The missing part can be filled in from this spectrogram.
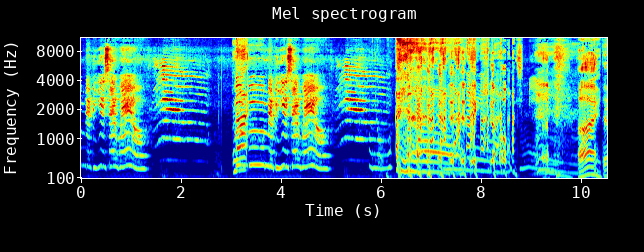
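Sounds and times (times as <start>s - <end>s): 
speech: 0.2s - 1.5s, 3.0s - 5.1s, 5.8s - 10.5s
trained cat meowing as if talking: 1.4s - 2.6s, 5.1s - 6.1s
laughter: 6.1s - 9.9s.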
